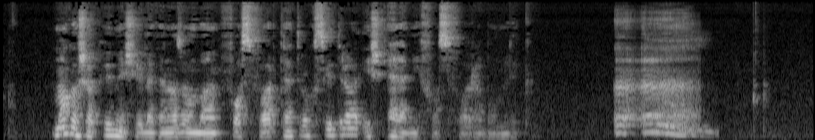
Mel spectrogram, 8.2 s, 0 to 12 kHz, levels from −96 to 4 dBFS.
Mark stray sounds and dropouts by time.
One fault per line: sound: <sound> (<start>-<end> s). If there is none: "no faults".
sound: throat clearing (6.1-7.2 s)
